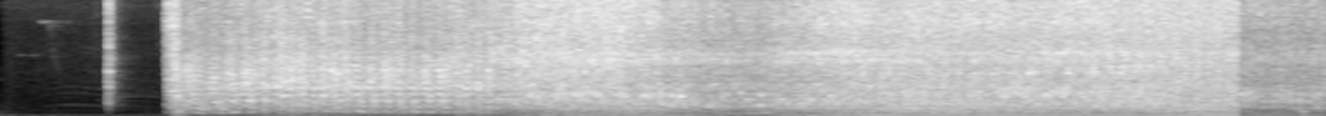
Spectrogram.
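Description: Long spell of loud cranking before the engine barely picks up and runs; hard starting, possibly from air drawn into the fuel line.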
